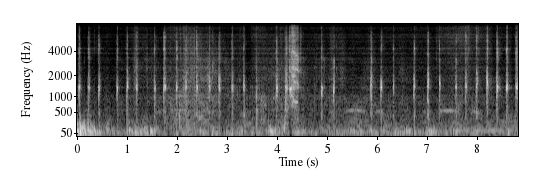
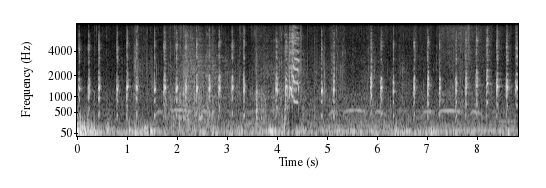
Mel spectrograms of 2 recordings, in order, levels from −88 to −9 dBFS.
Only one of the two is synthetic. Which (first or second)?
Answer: first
